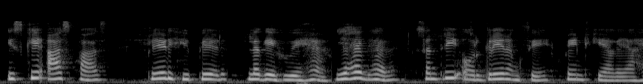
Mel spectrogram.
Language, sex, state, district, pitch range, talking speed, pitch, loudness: Hindi, female, Bihar, Jahanabad, 205-255 Hz, 175 wpm, 235 Hz, -28 LUFS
